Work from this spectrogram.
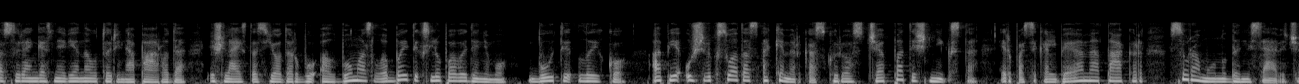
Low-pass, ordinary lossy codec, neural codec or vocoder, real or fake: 7.2 kHz; AAC, 48 kbps; none; real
